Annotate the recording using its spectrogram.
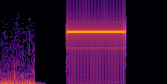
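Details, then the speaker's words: Philips HeartStart FRx AED demonstration: pressing the green on/off button gives a single steady high beep lasting under a second, the defibrillator's power-on tone before voice instructions begin. "to start the defibrillator press the green on off button and follow the heart start frx's voice instructions"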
